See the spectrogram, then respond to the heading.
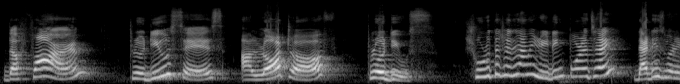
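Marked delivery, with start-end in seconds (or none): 0.0-4.2 loud, very slow model reading; example read aloud. Shown as a demonstration. Teacher reads an example sentence, slow and emphatic. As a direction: read it out in slow separate chunks. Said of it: "একটা example দেখি".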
